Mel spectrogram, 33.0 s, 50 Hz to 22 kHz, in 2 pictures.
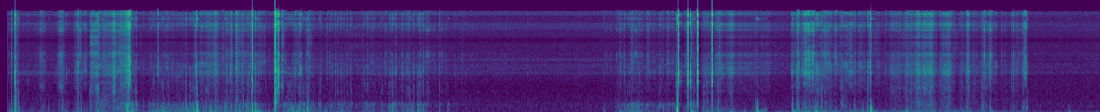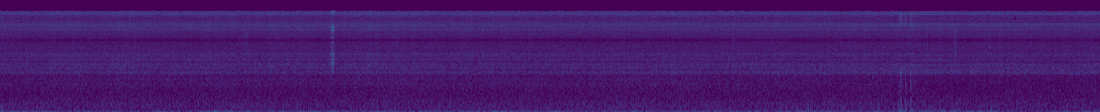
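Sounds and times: jacket fabric rubbing on camera: 0.5 - 6.6, 9.2 - 15.4.

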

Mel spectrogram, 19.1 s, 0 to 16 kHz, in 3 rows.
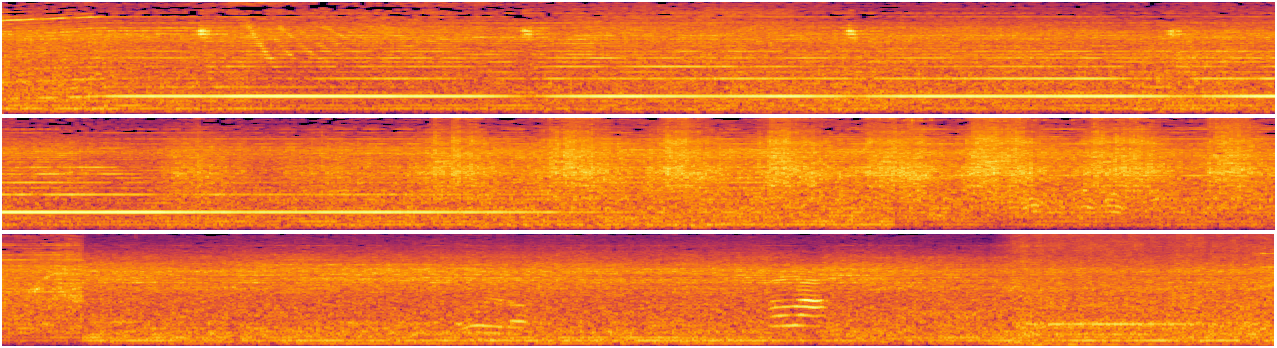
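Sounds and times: router spindle whine: 0.0 - 16.5, 17.4 - 19.0
bit cutting wood: 6.8 - 13.2.

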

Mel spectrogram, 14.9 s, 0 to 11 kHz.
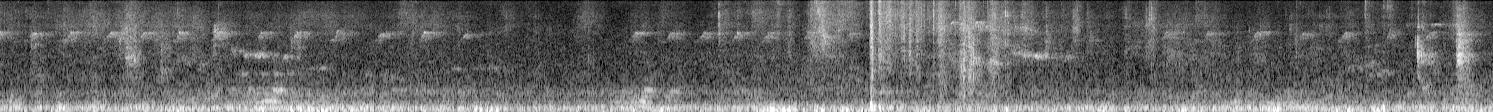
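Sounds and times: rustling: 8.0 - 12.0.

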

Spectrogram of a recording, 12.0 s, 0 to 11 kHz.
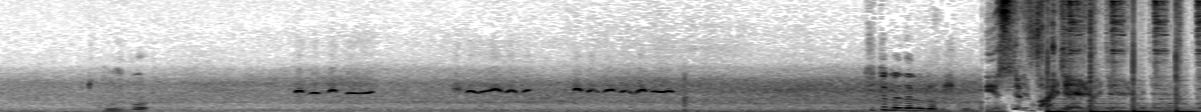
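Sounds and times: high wavering whistle: 3.0 - 3.8, 4.5 - 6.8.

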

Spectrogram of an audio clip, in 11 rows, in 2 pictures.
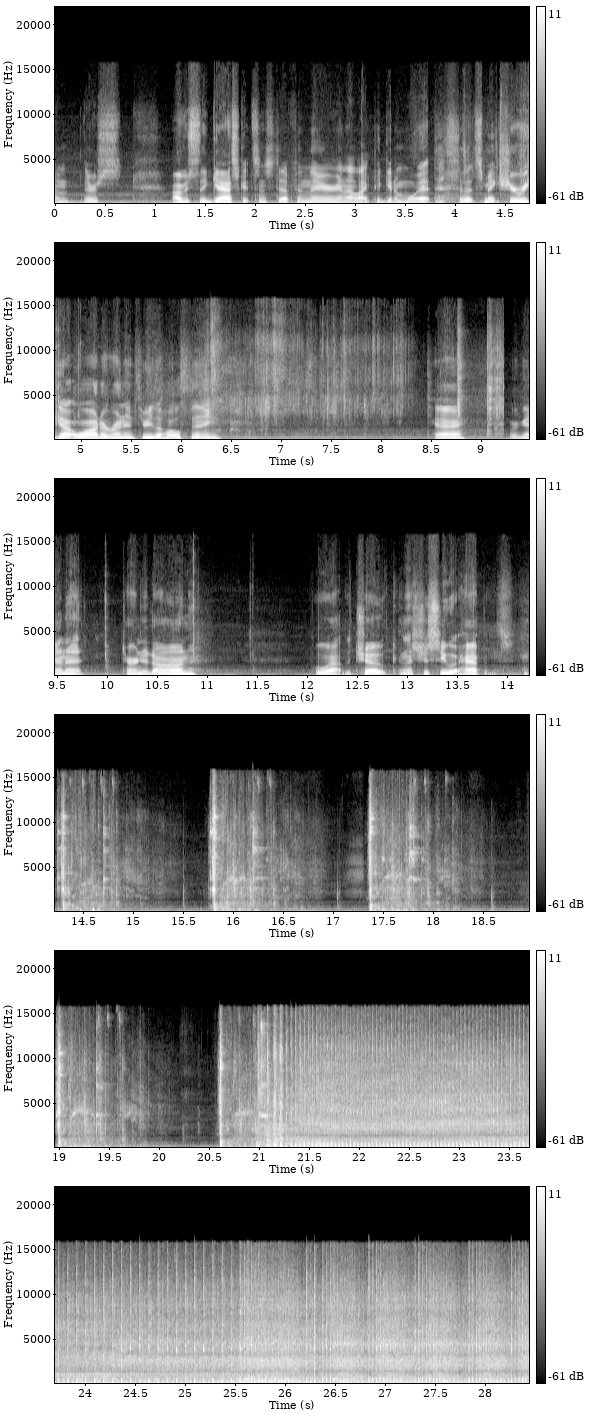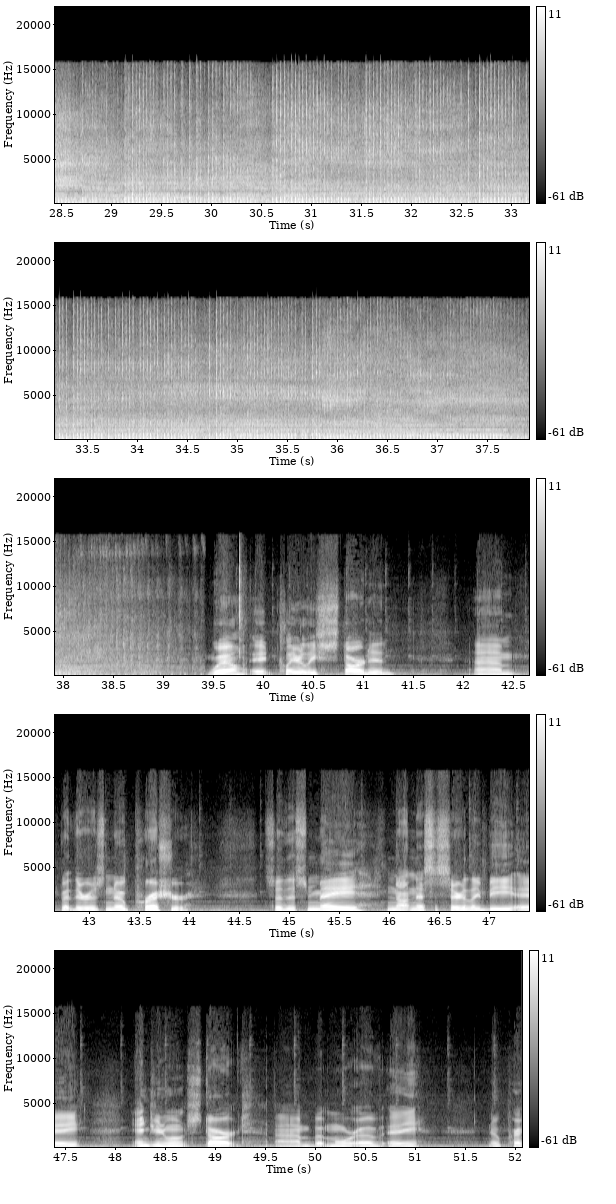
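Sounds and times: small engine running: 14.2 - 39.5
recoil starter pulls: 14.2 - 40.1.

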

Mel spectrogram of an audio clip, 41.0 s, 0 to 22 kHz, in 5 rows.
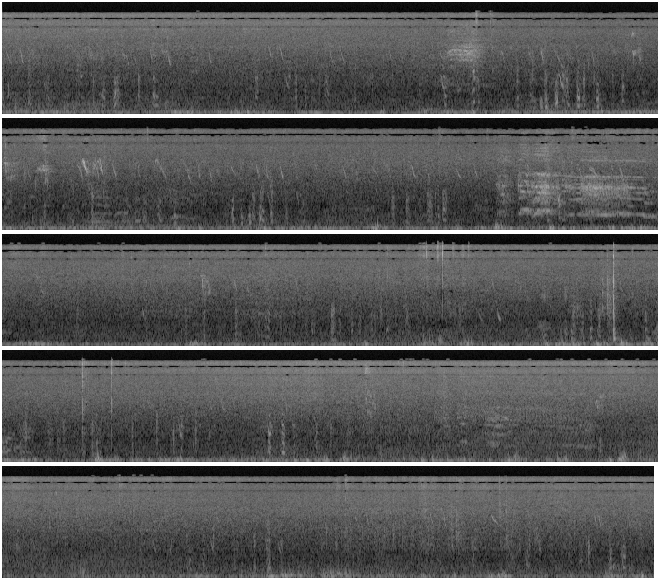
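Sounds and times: chickens clucking: 0.0 - 40.9
rooster crowing: 14.4 - 16.5, 30.1 - 32.1.

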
